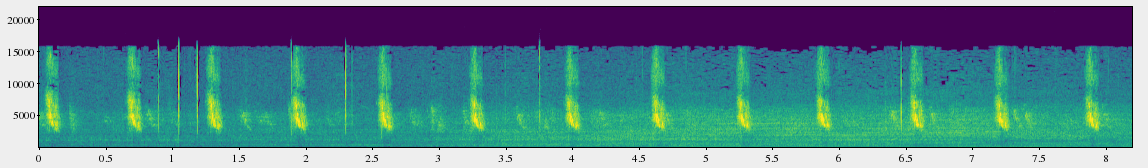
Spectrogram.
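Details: Sparrows with nestlings, recorded on 8 May 2019: a steady series of thin, high chirps, about thirteen sharp notes in eight seconds at uneven spacing, over a faint low hum.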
